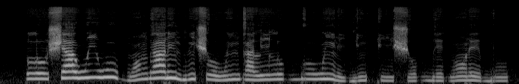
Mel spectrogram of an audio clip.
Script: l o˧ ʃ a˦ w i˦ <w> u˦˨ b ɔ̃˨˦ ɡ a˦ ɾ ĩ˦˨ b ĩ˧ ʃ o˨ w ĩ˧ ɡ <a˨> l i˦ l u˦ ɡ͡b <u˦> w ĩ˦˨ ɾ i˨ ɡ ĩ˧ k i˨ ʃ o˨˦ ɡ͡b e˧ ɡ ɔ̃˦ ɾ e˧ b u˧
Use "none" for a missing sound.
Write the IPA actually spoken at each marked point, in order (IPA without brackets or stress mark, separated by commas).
w, a˧, u˦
